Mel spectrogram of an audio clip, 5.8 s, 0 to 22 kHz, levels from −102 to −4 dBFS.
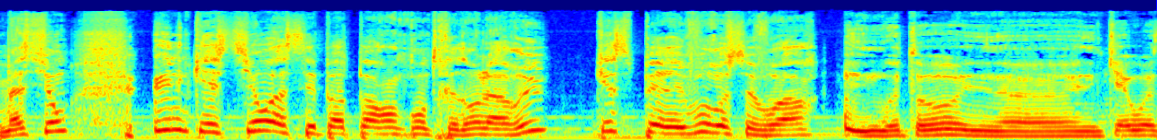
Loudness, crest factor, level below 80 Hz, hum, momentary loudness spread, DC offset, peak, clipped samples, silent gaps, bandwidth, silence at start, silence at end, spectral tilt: -16 LUFS; 10 dB; -42 dBFS; none; 4 LU; under 0.1%; -6 dBFS; under 0.1%; none; 16 kHz; 0 s; 0 s; -4.5 dB/octave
